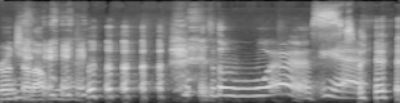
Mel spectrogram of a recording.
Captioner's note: laughing; laughs; laughing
